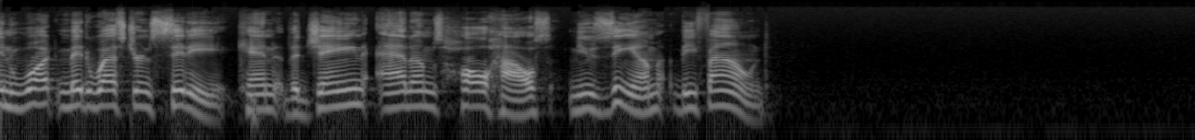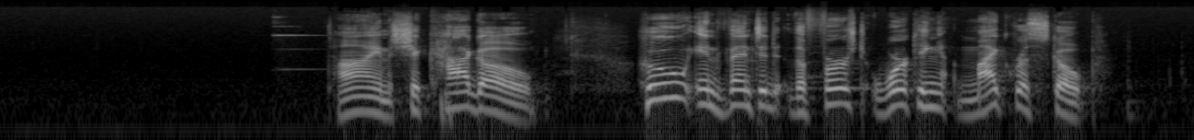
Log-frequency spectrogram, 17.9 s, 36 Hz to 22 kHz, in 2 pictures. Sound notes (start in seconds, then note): 11.0 bell rings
